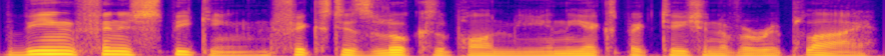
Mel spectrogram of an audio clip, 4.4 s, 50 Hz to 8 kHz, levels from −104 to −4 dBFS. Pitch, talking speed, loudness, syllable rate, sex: 115 Hz, 215 wpm, -19 LUFS, 5.7 syllables/s, male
